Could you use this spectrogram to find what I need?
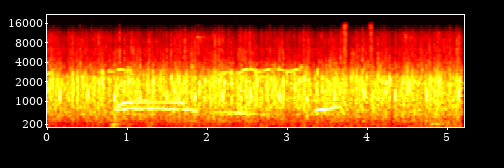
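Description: A large crowd applauds and cheers loudly in a big echoing hall.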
